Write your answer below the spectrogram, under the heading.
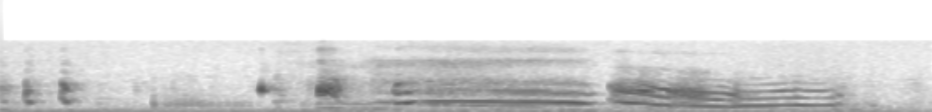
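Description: A dog whimpers in drawn-out, high, wavering whines, the pitch sliding up and down, preceded by a few short sniffs or yips; clear, with no talking.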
